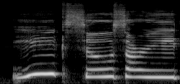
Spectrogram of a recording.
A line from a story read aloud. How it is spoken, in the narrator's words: Tiffany shouted with a grin that didn't look very sorry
